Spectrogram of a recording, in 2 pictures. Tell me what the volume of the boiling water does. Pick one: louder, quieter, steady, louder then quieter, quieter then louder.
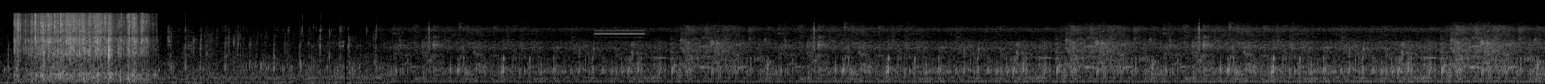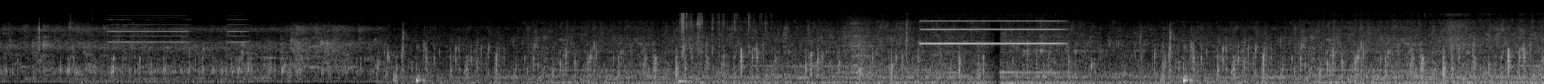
louder.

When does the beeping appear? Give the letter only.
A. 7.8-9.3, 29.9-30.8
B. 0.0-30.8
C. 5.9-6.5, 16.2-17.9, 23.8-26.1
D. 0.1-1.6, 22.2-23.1
C.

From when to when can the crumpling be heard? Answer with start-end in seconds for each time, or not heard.
0.1-1.6, 22.2-23.1.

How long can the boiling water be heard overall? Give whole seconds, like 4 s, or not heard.
31 s.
